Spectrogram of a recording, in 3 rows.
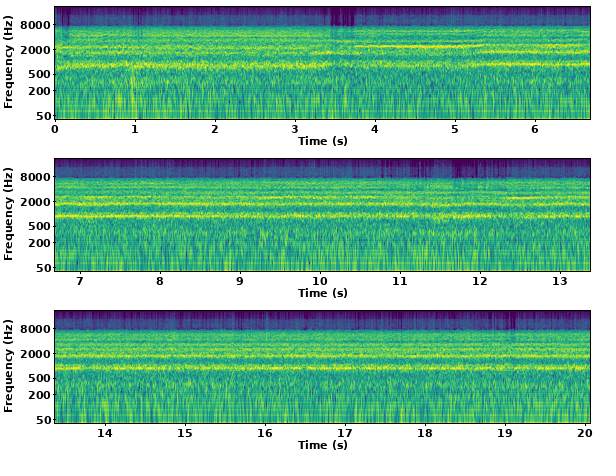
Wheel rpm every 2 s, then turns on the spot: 200, 200, 220, 230, 230, 230, 230, 230, 230, 230.
none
